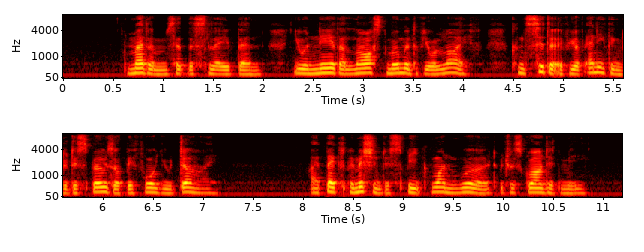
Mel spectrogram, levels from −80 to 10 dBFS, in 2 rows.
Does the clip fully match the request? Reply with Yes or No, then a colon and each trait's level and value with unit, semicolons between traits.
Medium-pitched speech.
Yes: medium, 170 Hz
